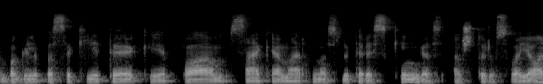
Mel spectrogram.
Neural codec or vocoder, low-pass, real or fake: none; 10.8 kHz; real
